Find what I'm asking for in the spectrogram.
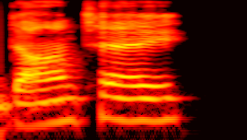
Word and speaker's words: Dante: I grew up in Richlands near Raven and Red Ash, not that far from Dante, pronounced Dant, Cedar Bluff and Jewel Ridge, among the Appalachian Mountains and along the Clinch River.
